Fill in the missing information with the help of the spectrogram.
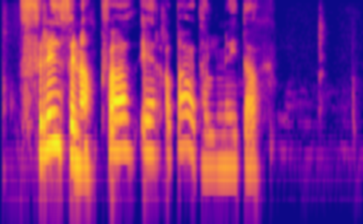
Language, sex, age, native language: Icelandic, female, 20-29, Icelandic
